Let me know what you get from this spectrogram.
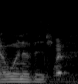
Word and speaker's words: Winovich: Yeah, Winovich.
